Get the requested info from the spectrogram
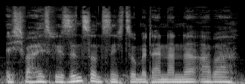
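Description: Actor as an earnest, coaxing brother. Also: male voice, mid-range voice, little pitch movement, brisk, darkish tone, slight background noise, natural voice. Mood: concerned, coaxing. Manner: earnest, persuasive. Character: concerned, coaxing brother, pushy but caring. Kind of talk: fan audio drama acting in German.

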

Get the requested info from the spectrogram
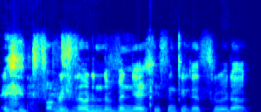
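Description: A man's voice: on the high side, racing, highs cut off, very noisy. A young man making casual, slangy reaction banter in a teasing manner on a group call. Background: background music.

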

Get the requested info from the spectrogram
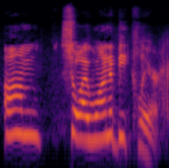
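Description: A woman's voice: high-pitched, lively intonation, measured pace, slight background noise. Emphatic woman coaching outdoors. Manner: emphatic, upbeat, loud. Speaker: ski coach. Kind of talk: outdoor ski instruction to camera. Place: outdoors in snow by a ski rack. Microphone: camera a few meters away.

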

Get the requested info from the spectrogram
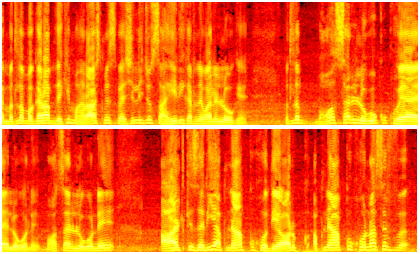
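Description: A man, giving an earnest, reflective interview answer mixed with English words. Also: fairly high pitch. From western Uttar Pradesh, India. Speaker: interview guest, cartoonist. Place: outdoor bench in a public square. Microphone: handheld interview mic held toward him. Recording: outdoor street ambience with background noise.

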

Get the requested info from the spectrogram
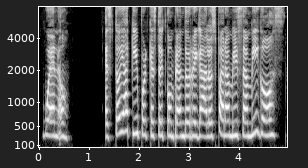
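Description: A curious little cartoon boy, extremely high-pitched and full of childlike excitement. The accent is Latin American Spanish, and music runs underneath. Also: measured pace. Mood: earnest, eager. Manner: wide-eyed, childlike. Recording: music behind the voice.

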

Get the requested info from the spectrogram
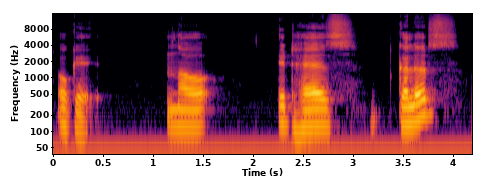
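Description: A man giving an informal step-by-step software tutorial as instructor, speaking haltingly and often checking in with short tags. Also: medium pitch. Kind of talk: informal screen-share tutorial, explaining step by step.

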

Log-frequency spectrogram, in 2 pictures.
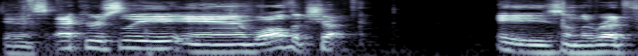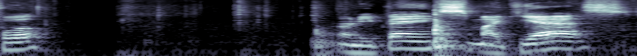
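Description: A male host with a mid-pitched voice. He talks casually through a live card opening, calling items out in short, clipped phrases. His delivery is laid-back and conversational. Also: unhurried, fairly bright tone, a little hiss or hum.

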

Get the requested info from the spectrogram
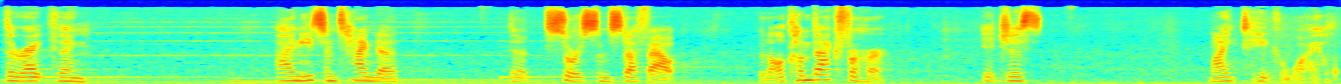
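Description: A woman's voice: lowish voice, slow, pauses often. A woman playing a troubled, scrappy young woman in a video game, with a blunt, sarcastic manner. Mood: subdued, resolute. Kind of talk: naturalistic video game cutscene acting. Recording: music behind the voice.

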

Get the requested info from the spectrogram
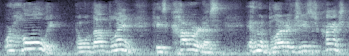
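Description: High-voiced man preaching, roomy sound. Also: lively intonation. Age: middle-aged. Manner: halting, nervous delivery with frequent self-corrections and amens. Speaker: preacher at a church conference. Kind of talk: sermon with scripture reading. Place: church hall stage, indoors. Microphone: stand microphone, picked up by far camera. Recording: roomy, distant microphone with faint noise.

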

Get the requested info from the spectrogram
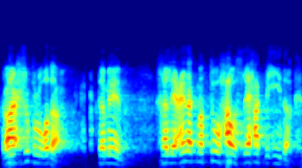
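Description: A man's voice: high voice, very fast, phone-quality sound. An actor playing a wary male militant on patrol in a video game, giving terse lines to comrades in Levantine Arabic. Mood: wary, tense. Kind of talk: video game character dialogue.

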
